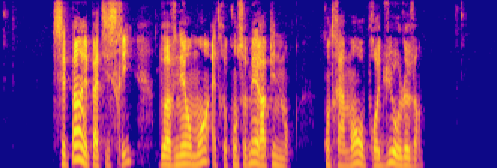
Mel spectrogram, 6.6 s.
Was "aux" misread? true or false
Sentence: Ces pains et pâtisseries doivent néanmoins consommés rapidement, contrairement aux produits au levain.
false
